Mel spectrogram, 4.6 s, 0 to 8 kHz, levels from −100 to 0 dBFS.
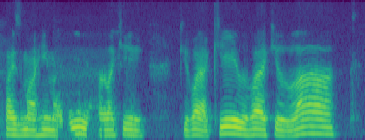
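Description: Other side's voice leaking through, 0.03 to 0.07 s: a very faint scrap of a second voice, roughly 35 dB under the speech. It is most likely loudspeaker playback reaching the microphone that the echo canceller failed to subtract fully.

Speech suppressed in double talk, 0.73 to 1.31 s: the talker's level dips unevenly, by as much as about 15 dB, for around 0.4 s in total. The likely cause is the canceller hearing both sides at once, failing to tell its own talker from the echo, and attenuating everything.

Within that stretch the other side's voice leaking through returns at 0.86 to 0.93 s and 1.12 to 1.22 s. Both scraps are louder than the first, about 25 dB below the speech.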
